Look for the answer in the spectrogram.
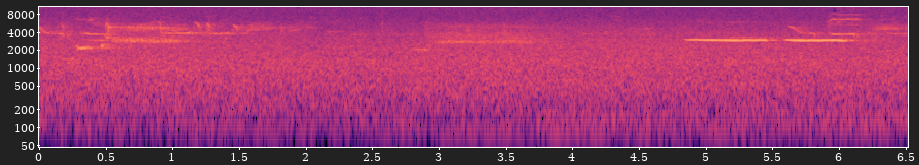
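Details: Harris's sparrow singing at Grant Park, South Milwaukee, Wisconsin, on 14 May 2016: two long, clear whistles on one steady high pitch, the second slightly lower, over steady background hiss.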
